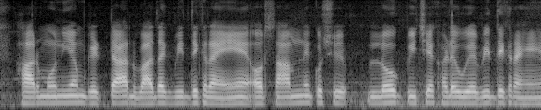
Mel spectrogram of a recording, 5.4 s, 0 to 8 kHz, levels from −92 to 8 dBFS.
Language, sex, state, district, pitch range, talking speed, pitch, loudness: Hindi, male, Uttar Pradesh, Budaun, 125-130 Hz, 200 wpm, 125 Hz, -19 LUFS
